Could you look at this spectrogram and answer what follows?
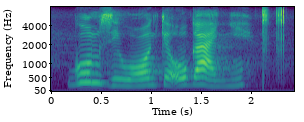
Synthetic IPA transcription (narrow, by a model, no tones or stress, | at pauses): k̬um̩ziwɔŋkʼɛɔk̬aːɲɛ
